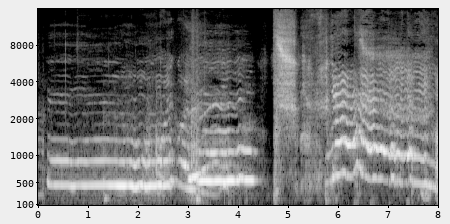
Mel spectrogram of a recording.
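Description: A voice singing a long, held "ahh" note that rises in pitch about three seconds in. After a brief hiss, a second sung note wavers and falls near the end, like a mock fanfare as the star goes onto the tree.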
